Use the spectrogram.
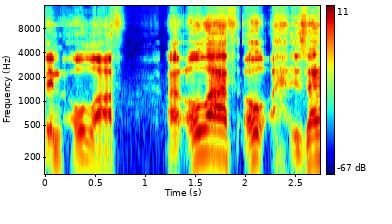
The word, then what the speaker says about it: Olathe: Olathe, oh, is that how you pronounce that?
